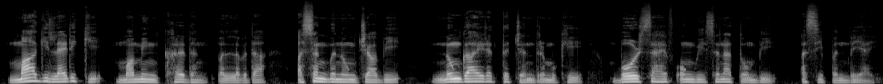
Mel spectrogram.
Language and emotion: Manipuri, neutral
